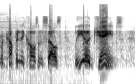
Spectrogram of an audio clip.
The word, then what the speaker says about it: Leo Jaymz: a new brand for the channel it's called Leo James it's spelled j-a-y-m-z a bunch of products on Amazon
